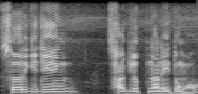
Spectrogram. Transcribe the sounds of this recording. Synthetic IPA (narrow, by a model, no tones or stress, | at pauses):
səɾɡidiŋ | sʰaɡlɯp̚nanɯjdɔŋɔ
